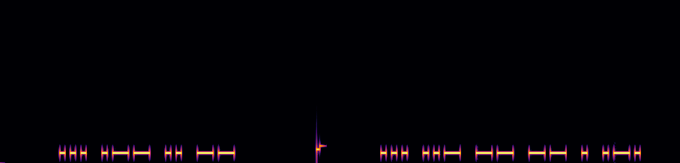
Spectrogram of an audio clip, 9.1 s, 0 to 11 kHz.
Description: Morse code, heard as a keyed tone, about 17 wpm, 700 Hz. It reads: SWIM SUMMER
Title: Sentences from Top 1000 Words - Review Part 6 - New Word Drill - 17wpm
